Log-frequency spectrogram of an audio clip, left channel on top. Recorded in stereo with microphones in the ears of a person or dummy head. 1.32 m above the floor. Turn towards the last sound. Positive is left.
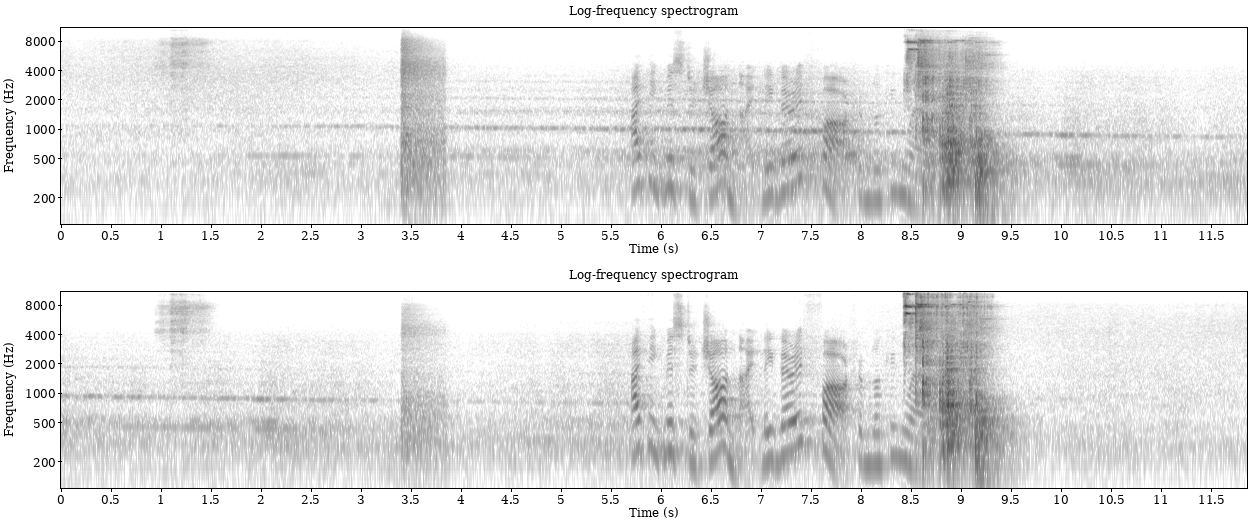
turn(degrees=-75)  # may be behind; listen again after turning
